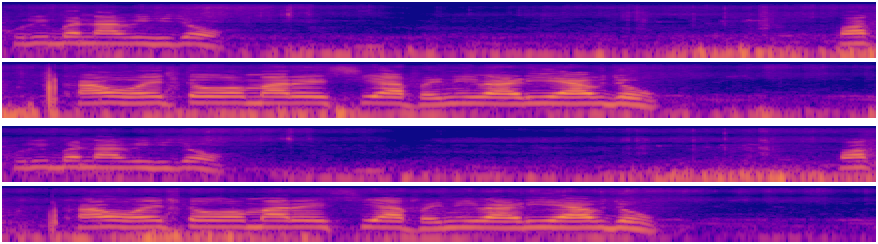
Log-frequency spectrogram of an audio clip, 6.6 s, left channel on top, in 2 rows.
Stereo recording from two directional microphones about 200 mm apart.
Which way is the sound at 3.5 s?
35° left (ahead or behind).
